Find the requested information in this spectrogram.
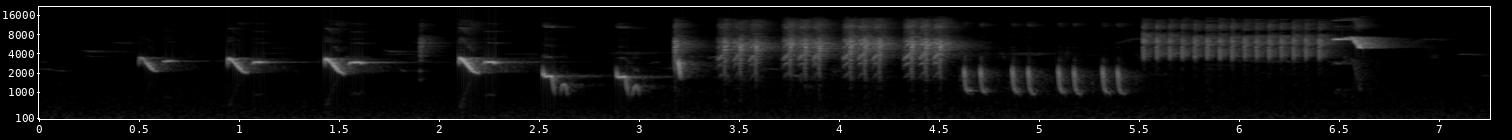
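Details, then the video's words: Nightingale singing in the evening: a run of repeated downslurred whistles, then dense buzzy high rattles, a series of lower sharp chirps, and a final harsh high trill ending in a short whistle. "Evening nightingale, nightingale song, nightingale"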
